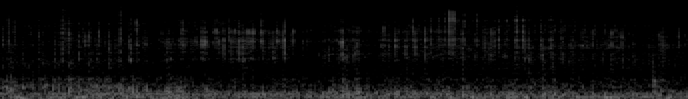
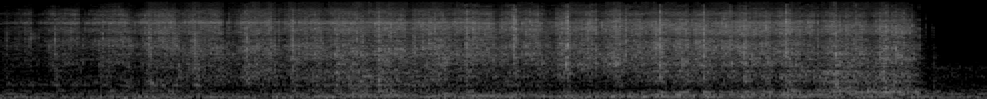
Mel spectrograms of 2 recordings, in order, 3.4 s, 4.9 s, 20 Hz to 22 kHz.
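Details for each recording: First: Bachmann 0-6-0 model locomotive on track with main rods hanging loose, cylinders and valve gear removed during LED lighting install: soft, even gear whirr with light rattle, holding steady at low speed without stalling; runs well. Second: Older three-gear Bachmann 0-6-0 model locomotive running: harsh, gritty grinding and rattling throughout, stopping when it shuts off; broken gears binding, cannot run slower.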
